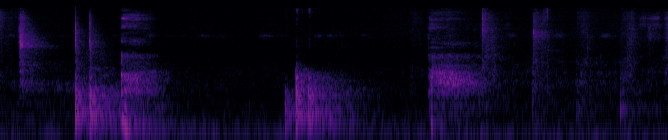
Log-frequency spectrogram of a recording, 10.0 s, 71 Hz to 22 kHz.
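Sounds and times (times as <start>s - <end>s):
person breathing out heavily: 6.4s - 7.6s.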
